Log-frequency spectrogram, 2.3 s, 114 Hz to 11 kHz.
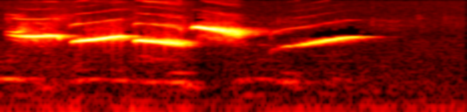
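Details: Molting green-winged saltator, known locally as trinca-ferro, still singing on 10 February 2021: a phrase of four rich, slurred whistles followed after a brief pause by one drawn-out upward whistle, with nothing else audible.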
